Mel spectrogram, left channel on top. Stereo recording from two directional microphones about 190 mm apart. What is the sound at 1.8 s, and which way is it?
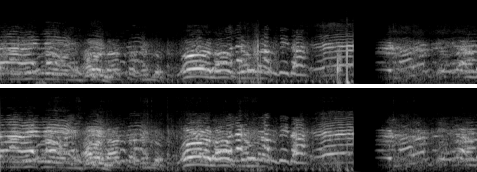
Speech, 40° left (ahead or behind).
